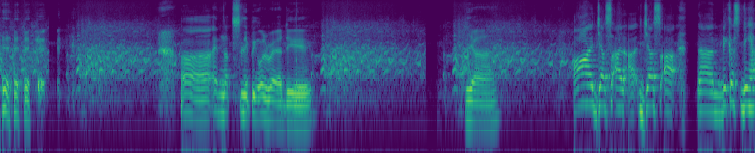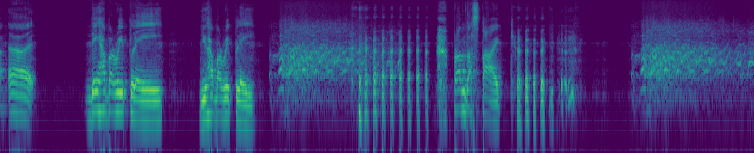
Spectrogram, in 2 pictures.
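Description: A young man laughs close into a microphone.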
